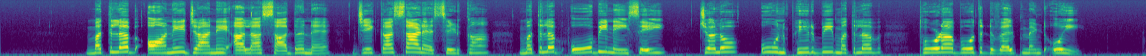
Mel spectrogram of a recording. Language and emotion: Dogri, neutral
